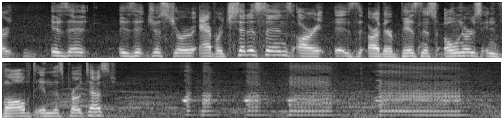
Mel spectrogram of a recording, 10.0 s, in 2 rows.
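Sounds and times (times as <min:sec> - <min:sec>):
speech: 0:00.0 - 0:08.4
Buffalo fire truck honking while going by: 0:06.8 - 0:09.9.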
